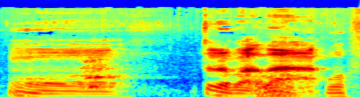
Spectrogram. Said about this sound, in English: Disagrees. My apocalyptic wasteland dog disagrees.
